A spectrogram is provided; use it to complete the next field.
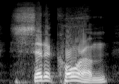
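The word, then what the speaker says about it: psittacorum: also means royal so royal parrot citacorum psi silent p t t a c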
